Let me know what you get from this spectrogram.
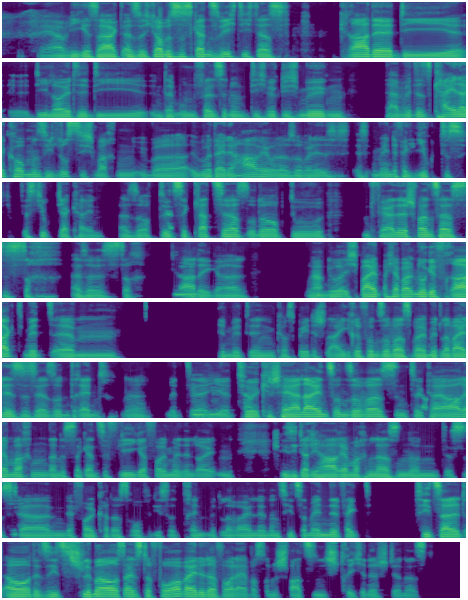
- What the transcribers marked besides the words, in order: in English: "Turkish-Hairlines"; chuckle
- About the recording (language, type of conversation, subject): German, podcast, Was war dein mutigster Stilwechsel und warum?
- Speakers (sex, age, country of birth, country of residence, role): male, 25-29, Germany, Germany, guest; male, 25-29, Germany, Germany, host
